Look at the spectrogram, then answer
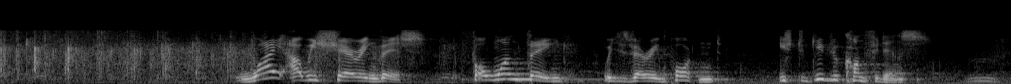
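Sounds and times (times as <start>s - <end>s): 
church congregation clapping as a clap offering during a sermon: 0.0s - 4.3s
speech: 2.4s - 9.8s.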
